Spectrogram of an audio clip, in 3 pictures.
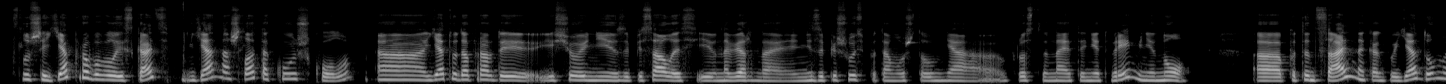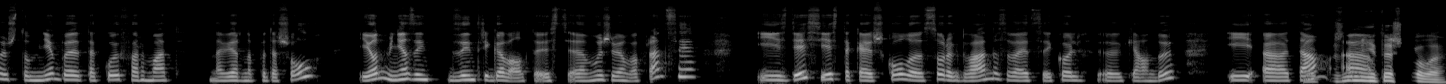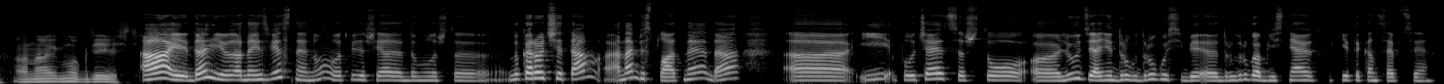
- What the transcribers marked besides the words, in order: in French: "école"; in French: "quarante-deux"
- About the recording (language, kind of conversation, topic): Russian, podcast, Где искать бесплатные возможности для обучения?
